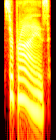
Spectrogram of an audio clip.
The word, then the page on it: surprise: American English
